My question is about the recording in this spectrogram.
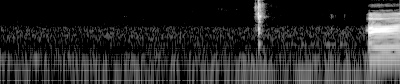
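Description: A quiet pause with a faint low background hum and one brief click about a second in, then near the end a woman starts speaking with a drawn-out "I".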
